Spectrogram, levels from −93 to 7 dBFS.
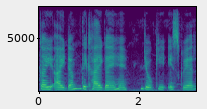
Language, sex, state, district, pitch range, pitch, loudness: Hindi, female, Bihar, Darbhanga, 185-210 Hz, 195 Hz, -27 LUFS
